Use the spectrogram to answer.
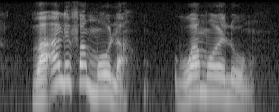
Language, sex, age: Northern Sotho, male, 26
